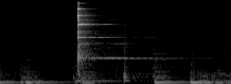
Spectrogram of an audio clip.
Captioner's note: bell rings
